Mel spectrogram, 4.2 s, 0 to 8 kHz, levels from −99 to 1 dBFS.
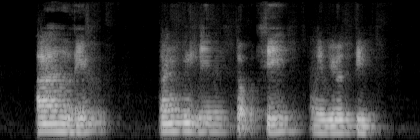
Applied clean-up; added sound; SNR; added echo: neural mask model DeepFilterNet 3.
